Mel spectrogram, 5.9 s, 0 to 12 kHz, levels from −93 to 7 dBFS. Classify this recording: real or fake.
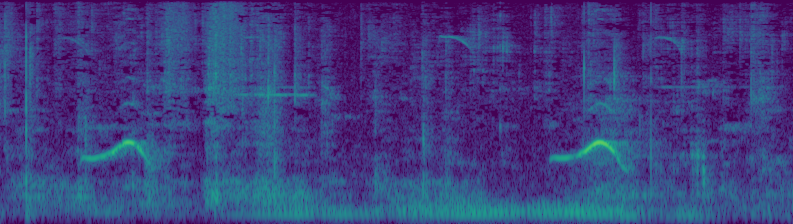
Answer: real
